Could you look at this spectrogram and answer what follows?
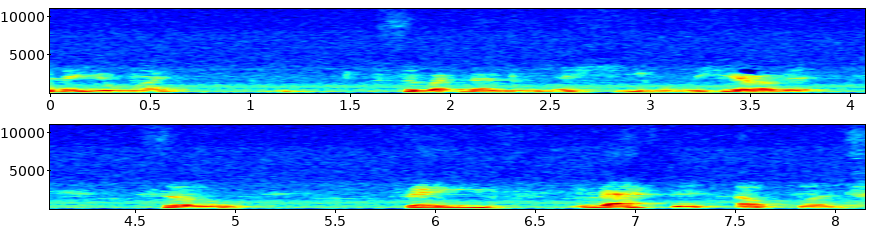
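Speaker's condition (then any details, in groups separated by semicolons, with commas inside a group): Cerebral palsy; speech impediment sometimes noticeable, improved with speech therapy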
